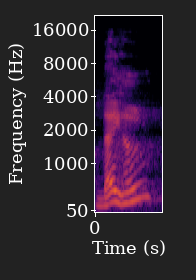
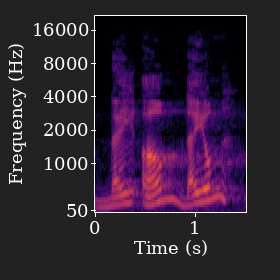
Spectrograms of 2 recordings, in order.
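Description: First: It is said in a standard English way. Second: It is said Hebrew-style with the h silent. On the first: "is the way we say it in English" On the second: "H would be silent in Hebrew"

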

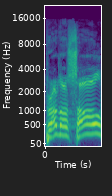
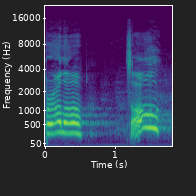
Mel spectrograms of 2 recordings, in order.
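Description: First: It is said forcefully, with strength. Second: It is said hesitantly, without strength.

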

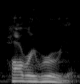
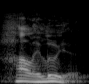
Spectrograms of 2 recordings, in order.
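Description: First: The word is said with r sounds. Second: The word is said with l sounds. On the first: "they still say, hariruya" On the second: "It's just a different pronunciation of what you're saying, hallelujah"

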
